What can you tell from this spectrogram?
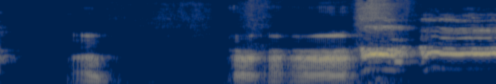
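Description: A rooster crow used as a timer: a short clucking note, a brief pause, then a long, loud cock-a-doodle-doo that climbs in pitch and ends in a strained, high drawn-out call.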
